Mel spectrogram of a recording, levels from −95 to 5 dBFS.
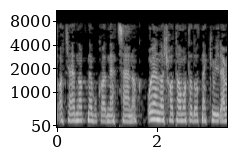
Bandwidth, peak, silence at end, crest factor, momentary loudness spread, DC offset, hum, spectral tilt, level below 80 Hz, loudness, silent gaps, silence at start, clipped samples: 7.8 kHz; -6 dBFS; 0 s; 16 dB; 8 LU; under 0.1%; none; -4.5 dB/octave; -72 dBFS; -23 LUFS; none; 0 s; under 0.1%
